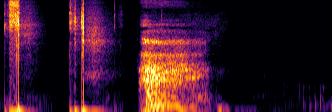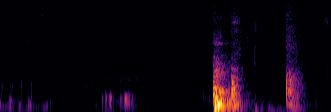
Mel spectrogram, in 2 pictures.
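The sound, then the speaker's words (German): A bottle of cola is opened: a few sharp bursts of hissing fizz as the gas escapes, followed by quiet small clicks and knocks, then another couple of brief hisses near the end. “Ich muss mir jetzt erstmal ein Bier aufmachen.”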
